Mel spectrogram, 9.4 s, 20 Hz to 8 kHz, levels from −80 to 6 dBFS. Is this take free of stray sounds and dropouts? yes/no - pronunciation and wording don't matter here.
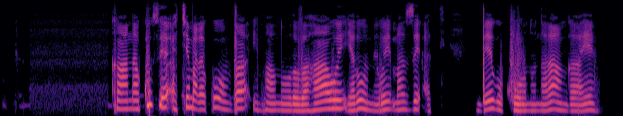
yes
